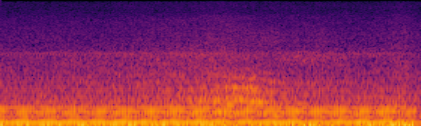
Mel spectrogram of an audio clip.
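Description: A motorcycle engine pulls hard under acceleration, a loud, steady drone with strong low harmonics and wind rush, continuous throughout with no voices.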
